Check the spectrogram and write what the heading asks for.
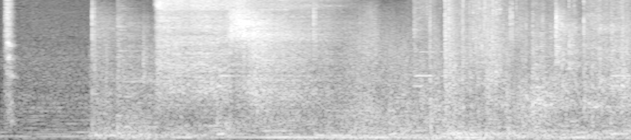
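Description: Compressed-air-driven steel claw fired at blocks of ballistic gelatin: a sudden blast about a second in, then a long rush of noise with a low rumble under it, with music underneath.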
